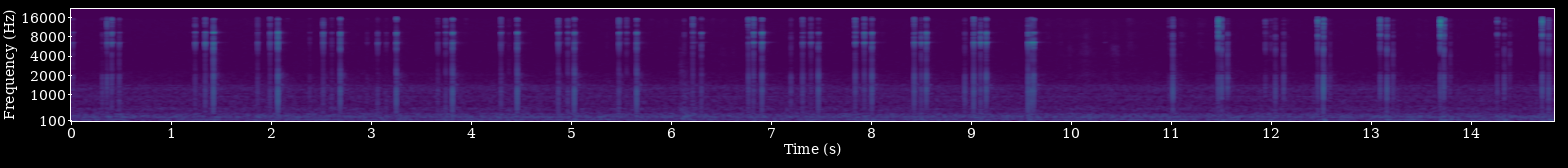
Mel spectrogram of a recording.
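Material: Glass.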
